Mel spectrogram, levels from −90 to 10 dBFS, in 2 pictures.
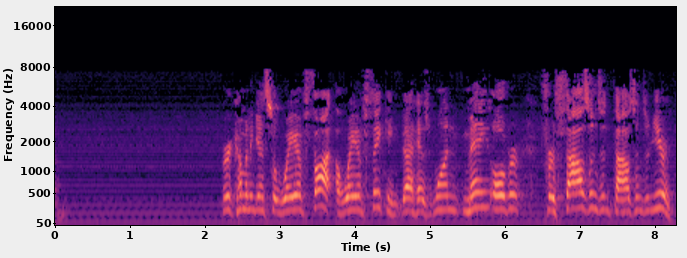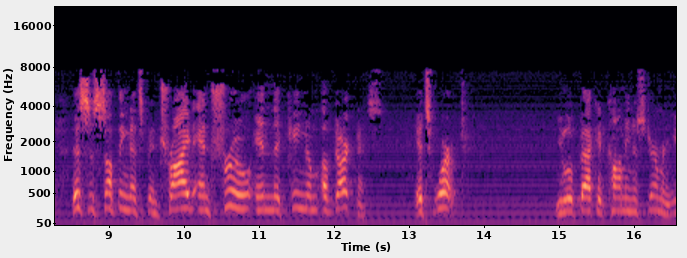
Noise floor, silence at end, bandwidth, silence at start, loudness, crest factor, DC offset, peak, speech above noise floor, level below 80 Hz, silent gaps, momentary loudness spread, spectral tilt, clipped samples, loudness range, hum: -51 dBFS; 0 s; 8 kHz; 2.25 s; -20 LUFS; 20 dB; under 0.1%; 0 dBFS; 32 dB; -54 dBFS; none; 14 LU; -1 dB/octave; under 0.1%; 5 LU; 60 Hz at -50 dBFS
